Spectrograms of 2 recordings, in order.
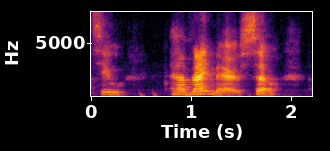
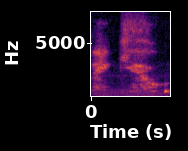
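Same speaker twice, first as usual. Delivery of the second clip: very soft, close, barely voiced, acted hushed whisper. Playing a character who thanks someone quietly: whispering in character. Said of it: "whisper, like".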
